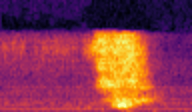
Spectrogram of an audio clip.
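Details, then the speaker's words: The speaker's own mechanical ventilator, noted during a recorded podcast, delivering a breath. "That noise you're hearing is my ventilator."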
